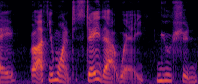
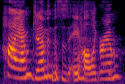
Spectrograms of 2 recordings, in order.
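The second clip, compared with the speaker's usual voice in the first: loud, higher cheerful intro; mock Jem; 6 semitones higher, 6 dB louder than usual. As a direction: chirp the greeting like a cartoon star.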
